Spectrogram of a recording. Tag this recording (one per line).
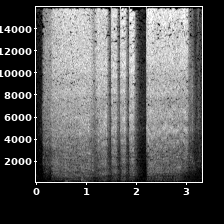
Hairspray
hair
spray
